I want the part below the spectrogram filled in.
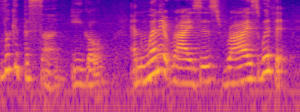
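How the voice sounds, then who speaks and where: A man's voice: high-pitched, very animated, measured pace, gravelly, a bit bright, husky, full character voice. A woman voicing an eager, insistent man in a children's storybook, urging in an earnest way. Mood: earnest, hushed. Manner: earnest, exhortative.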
